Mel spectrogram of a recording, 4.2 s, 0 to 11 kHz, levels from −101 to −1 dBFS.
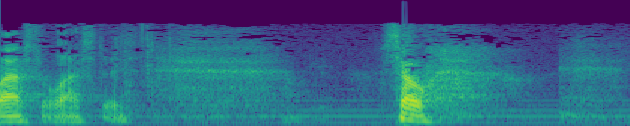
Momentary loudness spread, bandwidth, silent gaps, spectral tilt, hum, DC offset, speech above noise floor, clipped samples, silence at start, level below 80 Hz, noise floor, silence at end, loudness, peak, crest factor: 26 LU; 6.6 kHz; none; -6 dB/octave; none; under 0.1%; 31 dB; under 0.1%; 0 s; -54 dBFS; -50 dBFS; 0.25 s; -21 LUFS; 0 dBFS; 24 dB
